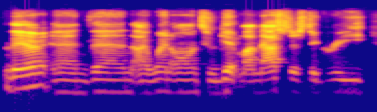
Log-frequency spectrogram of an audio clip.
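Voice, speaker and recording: A man in his thirties, from Liberia, speaks as a guest on a radio interview. He is earnest and measured, slipping in light humor. His voice sits at a middling pitch. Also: steady tone, fairly bright tone.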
